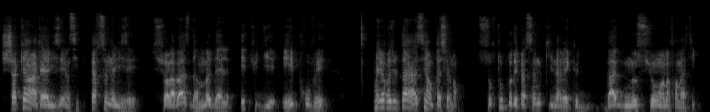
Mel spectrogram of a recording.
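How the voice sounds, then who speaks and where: A man in his thirties giving a measured, read-aloud testimonial as a holiday rental owner. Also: medium pitch, lively intonation, darkish tone. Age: 30s. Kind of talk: scripted testimonial.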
